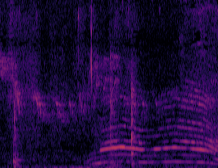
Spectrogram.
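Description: A cat meowing once: one long drawn-out call that starts about a second in, rising and then falling in pitch. A few faint clicks sound around it.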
